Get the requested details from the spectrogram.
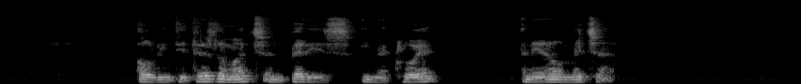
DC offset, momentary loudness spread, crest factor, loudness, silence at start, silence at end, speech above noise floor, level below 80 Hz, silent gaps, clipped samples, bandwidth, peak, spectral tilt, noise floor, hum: under 0.1%; 9 LU; 18 dB; -32 LUFS; 1.35 s; 1.85 s; 41 dB; -80 dBFS; none; under 0.1%; 11 kHz; -16 dBFS; -5 dB/octave; -72 dBFS; none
